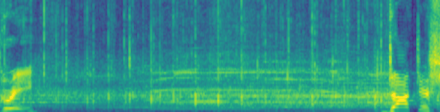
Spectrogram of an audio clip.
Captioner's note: applause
